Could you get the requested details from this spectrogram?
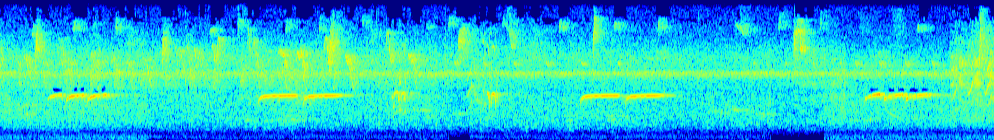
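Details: Wild saffron finch (Sicalis flaveola) at a stream, giving brief, high whistled phrases every two to three seconds over a steady, shrill insect drone, with faint chirps from other birds.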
